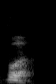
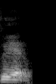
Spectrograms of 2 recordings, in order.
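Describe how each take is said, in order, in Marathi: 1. हा शब्द 'her' शी यमक जुळतो. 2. हा शब्द 'air' शी यमक जुळतो. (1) "त्याला वर म्हणायचं" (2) "वेअर नाही म्हणायचं"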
